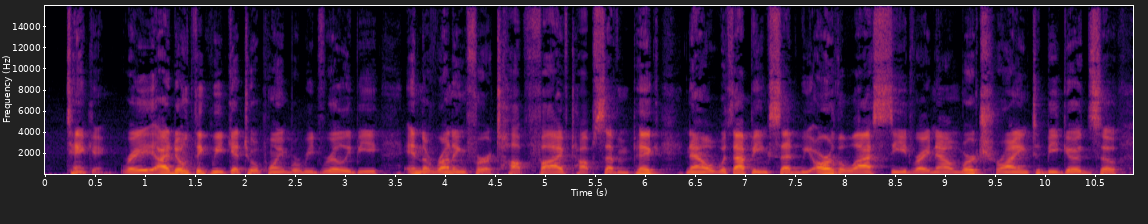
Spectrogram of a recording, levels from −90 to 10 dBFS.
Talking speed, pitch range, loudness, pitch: 235 wpm, 120-140 Hz, -27 LUFS, 130 Hz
